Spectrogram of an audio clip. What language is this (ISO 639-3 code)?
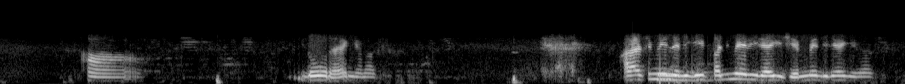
pan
